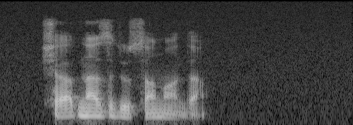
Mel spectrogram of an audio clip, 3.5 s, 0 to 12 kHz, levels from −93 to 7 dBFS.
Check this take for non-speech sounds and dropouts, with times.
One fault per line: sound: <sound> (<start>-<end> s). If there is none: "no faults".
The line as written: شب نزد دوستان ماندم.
no faults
